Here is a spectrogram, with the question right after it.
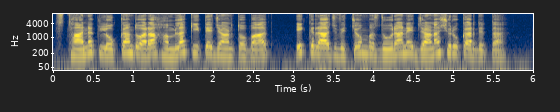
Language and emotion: Punjabi, fearful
